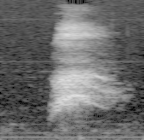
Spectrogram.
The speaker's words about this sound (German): Leiser Fuchs. Nicht so laut wie unser auf jeden Fall. Ich höre ein ganz, ganz leises Geräusch.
